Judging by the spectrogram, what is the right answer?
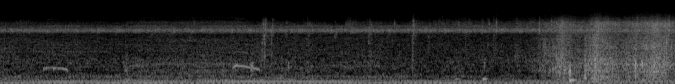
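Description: Rustling and scrabbling of a young macaque scrambling through dry leaf litter and onto tree bark, starting about five seconds in and loudest near the end. Underneath runs a steady high-pitched hum, and two faint short chirps come early on, about two seconds apart.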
